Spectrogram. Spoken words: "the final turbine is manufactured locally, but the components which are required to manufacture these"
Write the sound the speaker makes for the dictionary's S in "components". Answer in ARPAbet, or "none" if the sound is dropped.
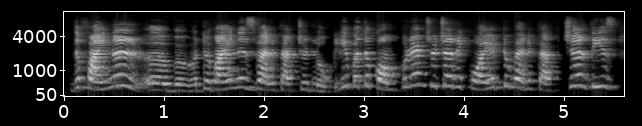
S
